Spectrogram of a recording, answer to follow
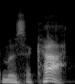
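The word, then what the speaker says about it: moussaka: a Greek food and if you want to impress people you put the accent on the last syllable like they do in Greece it's musaka not a lot of people know that listen I want you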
